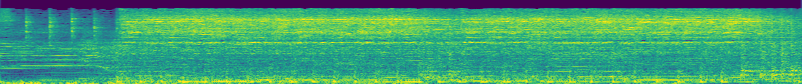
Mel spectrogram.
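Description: Live heavy rock band with distorted electric guitar, bass guitar and drum kit. A held guitar note and a few quick, evenly spaced clicks open the song, then the full band comes in loud about a second in and keeps playing.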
